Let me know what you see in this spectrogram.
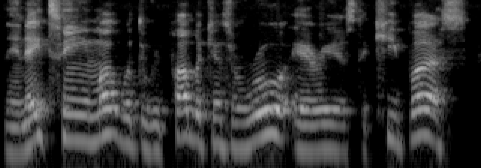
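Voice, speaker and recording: St guy, organizer, cussing and animated, kinda higher voice. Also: moderate pace. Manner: animated, swearing storyteller. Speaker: community organizer. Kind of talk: casual chat.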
